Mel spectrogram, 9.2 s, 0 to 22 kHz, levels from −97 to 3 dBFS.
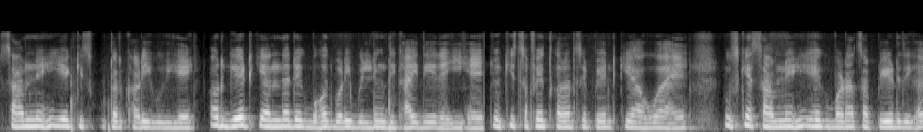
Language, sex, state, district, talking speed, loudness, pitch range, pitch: Hindi, male, Andhra Pradesh, Krishna, 235 wpm, -17 LUFS, 165-200 Hz, 185 Hz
